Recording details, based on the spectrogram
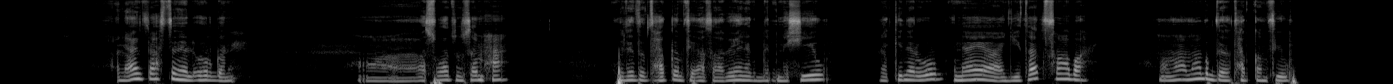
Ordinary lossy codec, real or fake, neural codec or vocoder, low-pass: none; fake; vocoder, 48 kHz, 128 mel bands, Vocos; none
